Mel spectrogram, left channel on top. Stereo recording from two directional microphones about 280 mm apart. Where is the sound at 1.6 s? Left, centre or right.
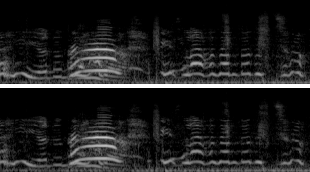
Centre.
